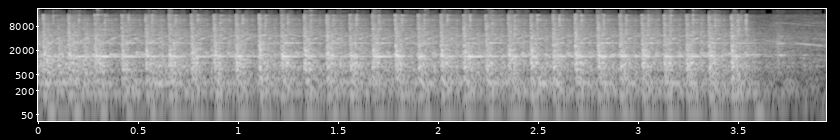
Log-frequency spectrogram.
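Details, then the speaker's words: Known good four-cylinder engine cranking in a relative compression test, with a current probe on the battery cable at 100 A per division and the cam sensor on a scope. Four even, repeatable compression events with a steady beat: normal, balanced cranking. "this is a known good engine, right? And we're looking at a good trace here. So there is 4 identifiable events that are repeatable."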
